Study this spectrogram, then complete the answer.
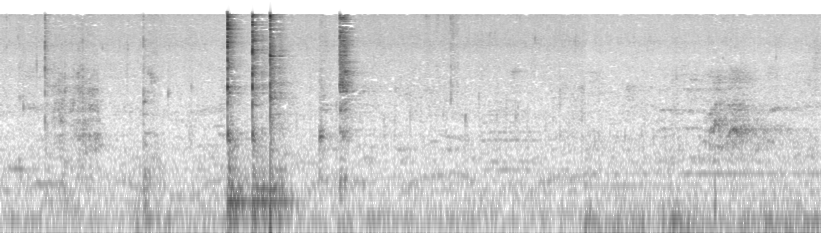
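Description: A spoon clatters a few times against a pan while sweet tikki fry, a short burst of metallic clinks over a quiet sizzle, with soft kitchen noise around it.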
